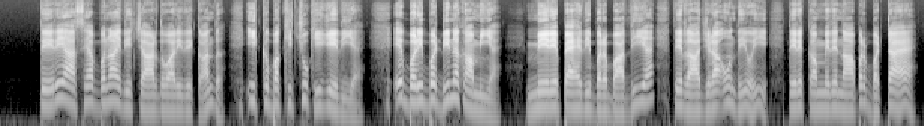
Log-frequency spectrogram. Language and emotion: Dogri, angry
